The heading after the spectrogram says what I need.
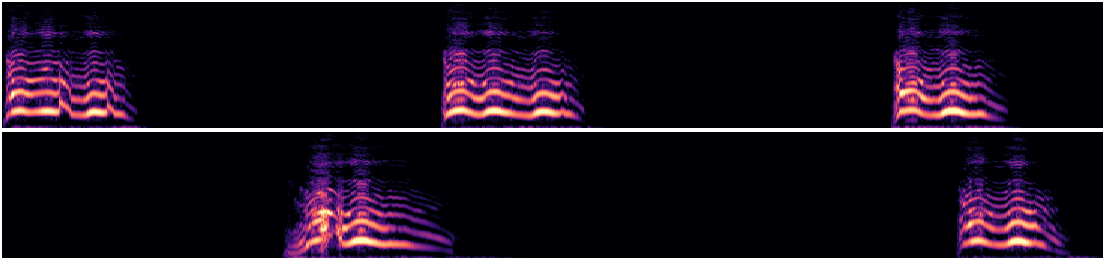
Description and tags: Luna the dog barking (trying to tell me it's her dinner time). Luna is part hound, accounting for her deep hollow yelping.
